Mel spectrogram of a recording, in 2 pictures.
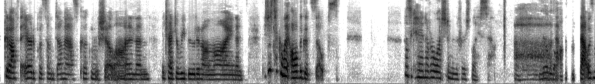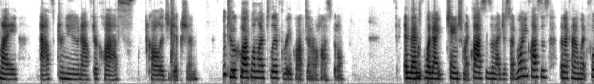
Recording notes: recording our first Instagram LIVE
